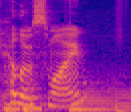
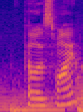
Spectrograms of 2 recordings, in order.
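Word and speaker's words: Piloswine: right yeah sure then we have Swinub and pillow swine pillow swine pillow Sween plus wine and then we have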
